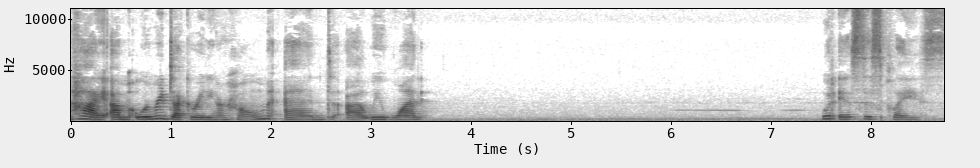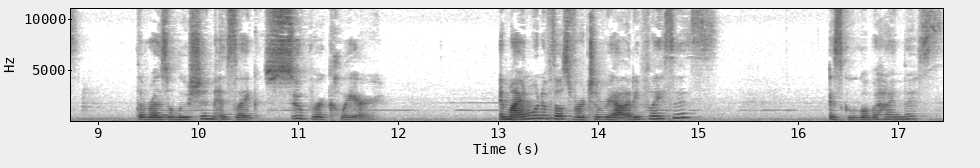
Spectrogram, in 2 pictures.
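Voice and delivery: very chill laid-back easygoing relaxed delivery. Reading a commercial audition as the customer: very chill. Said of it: "very chill".

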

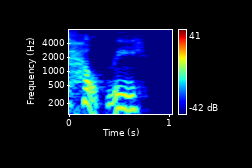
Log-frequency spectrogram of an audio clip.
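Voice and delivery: hushed, pleading, whispered murmur. Voicing a girl who turns to Monty: whispering a plea for help. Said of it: "and she whispers".

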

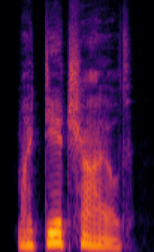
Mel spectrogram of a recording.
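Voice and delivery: ordinary delivery

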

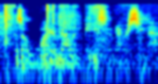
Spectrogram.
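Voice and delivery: very soft ASMR whisper.

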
